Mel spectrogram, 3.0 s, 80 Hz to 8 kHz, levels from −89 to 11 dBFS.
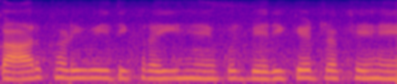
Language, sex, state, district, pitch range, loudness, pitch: Hindi, female, Chhattisgarh, Bilaspur, 215-230 Hz, -22 LUFS, 225 Hz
